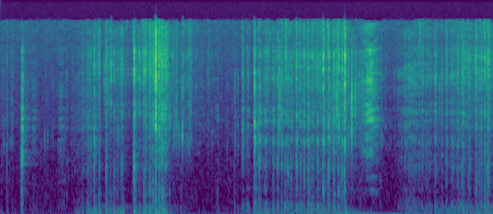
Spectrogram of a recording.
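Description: A solid rectangular white soap bar is scraped with a utility knife blade, shaving off flakes. Dry, crunchy scraping strokes with a tearing texture mix a low rumble with bright hiss and sharp clicks. There is a brief pause partway through the stroke.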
